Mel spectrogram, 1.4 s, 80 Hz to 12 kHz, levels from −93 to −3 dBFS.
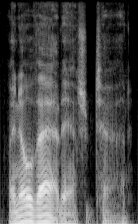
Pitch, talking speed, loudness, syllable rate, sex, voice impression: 85 Hz, 215 wpm, -15 LUFS, 6.2 syllables/s, male, masculine, adult-like, thick, cool, slightly calm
